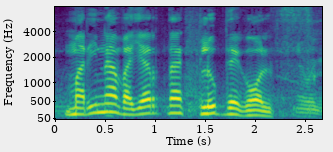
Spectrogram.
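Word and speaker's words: Marina Vallarta: We are back once again live from Porerto Varta, Mexico, and I'm at the Marina Viarta Golf Course. I don't say it properly, Ivon, you say it. Marina Vayarta Club de Golf.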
